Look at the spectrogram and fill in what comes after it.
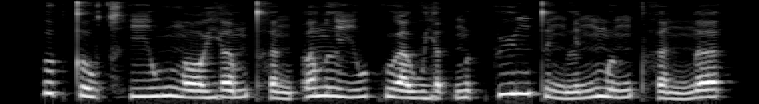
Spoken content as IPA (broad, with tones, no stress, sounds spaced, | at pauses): ʊ˥ k̚ t̪ o˨˩ w t͡sʰ iː˨˧ w n̪ ɔː˨˧ j ɐ˨˥ m t̪ʰ ɐ˨˩ ŋ p ɐ˥ m l iː˨˥ w kʷ aː˨ w j ɐ˨ k̚ n̪ ʊ˧ k̚ f yː˥ ŋ t̪ ɪ˨˩ ŋ l ɪ˨˥ ŋ m ʊ˨˥ ŋ pʰ ɐ˨˩ n n̪ ɐ˥ k̚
